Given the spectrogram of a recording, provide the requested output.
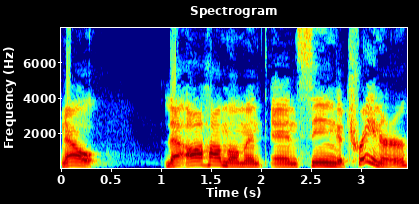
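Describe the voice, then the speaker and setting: This is an ordinary speaking voice, a man with lively intonation talking at a moderate pace against a quiet background. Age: 30s. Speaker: podcast host. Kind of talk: interview.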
